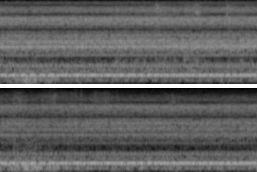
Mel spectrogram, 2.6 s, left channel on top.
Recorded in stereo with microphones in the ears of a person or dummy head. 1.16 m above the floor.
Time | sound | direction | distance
0.0 | a drone | 50° left (ahead or behind) | ?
